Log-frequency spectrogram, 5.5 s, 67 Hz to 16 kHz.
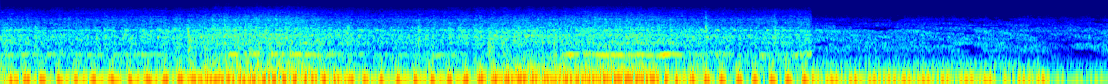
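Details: Yamaha Rhino 660 UTV after blown head gasket top-end repair, test drive with covers off: loud open single pulling hard then easing off, no knock or miss; runs good, fan and water pump working, just obnoxiously loud.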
